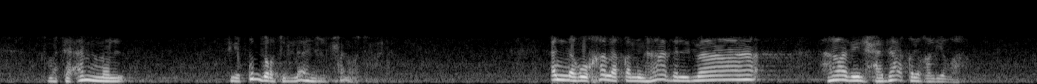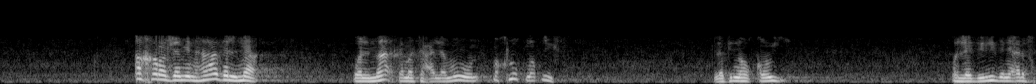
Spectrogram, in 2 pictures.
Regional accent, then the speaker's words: Hejaz, Saudi Arabia; والقت هو العلف الذي يسمى عندنا في الحجاز بالبرسيم

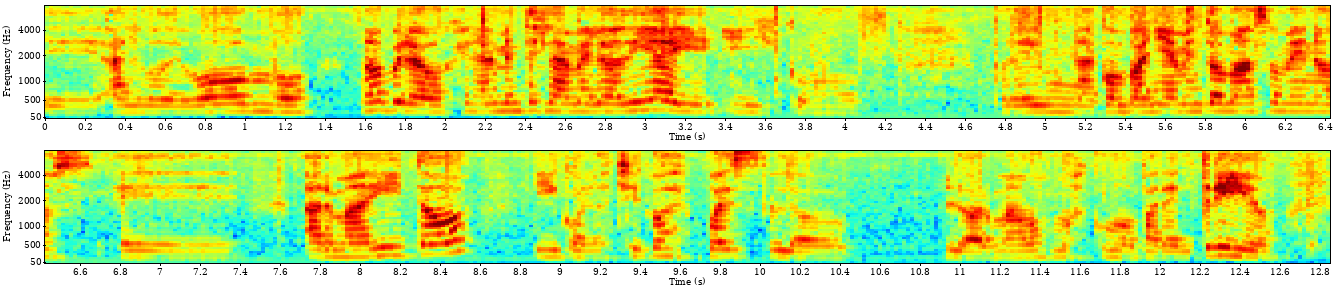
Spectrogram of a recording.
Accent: Bariloche, Río Negro, Argentina; Y yo soy de Bariloche, ¿no? Y allá en mi adolescencia.

